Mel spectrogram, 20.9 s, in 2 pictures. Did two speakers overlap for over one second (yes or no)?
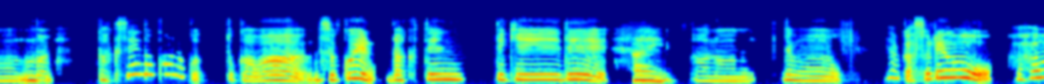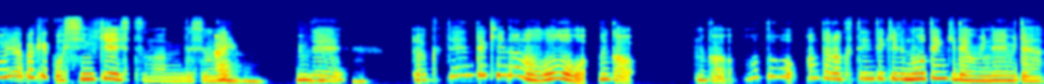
no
